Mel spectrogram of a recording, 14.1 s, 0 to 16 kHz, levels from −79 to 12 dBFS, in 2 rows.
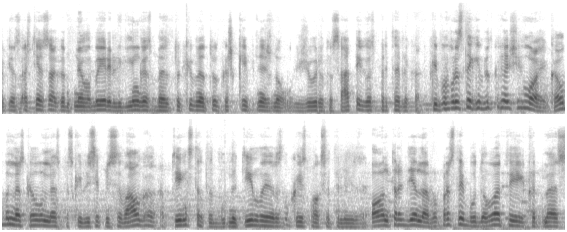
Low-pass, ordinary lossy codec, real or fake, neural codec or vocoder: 14.4 kHz; Opus, 32 kbps; fake; codec, 44.1 kHz, 7.8 kbps, Pupu-Codec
